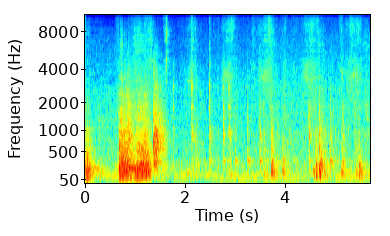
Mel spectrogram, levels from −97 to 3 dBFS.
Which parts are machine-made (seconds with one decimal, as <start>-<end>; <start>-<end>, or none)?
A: 0.0-0.6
